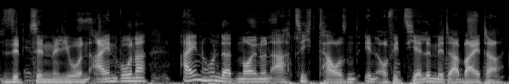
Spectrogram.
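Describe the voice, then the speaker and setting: Moderately paced male speech, its pitch swinging very widely. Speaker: news reporter. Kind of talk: local TV news narration.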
